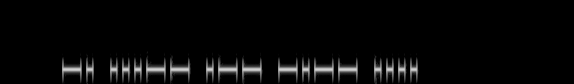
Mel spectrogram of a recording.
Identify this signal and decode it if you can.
Morse code, heard as a keyed tone, about 20 wpm, 700 Hz. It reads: N3WYH
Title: USA Call Signs - 5 Characters - Repeated 3x - 20wpm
